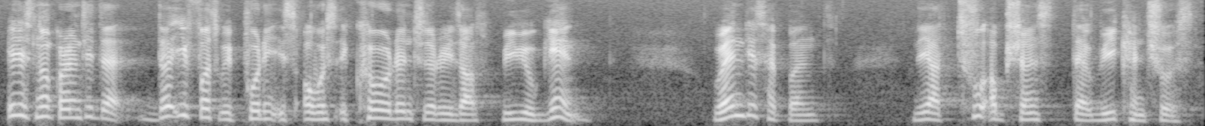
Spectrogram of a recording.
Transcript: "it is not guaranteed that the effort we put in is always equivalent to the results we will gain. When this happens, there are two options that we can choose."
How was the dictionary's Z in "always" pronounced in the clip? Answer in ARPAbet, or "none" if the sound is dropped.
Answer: S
